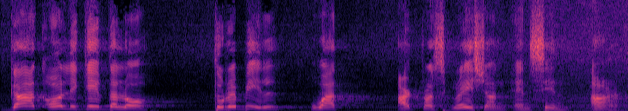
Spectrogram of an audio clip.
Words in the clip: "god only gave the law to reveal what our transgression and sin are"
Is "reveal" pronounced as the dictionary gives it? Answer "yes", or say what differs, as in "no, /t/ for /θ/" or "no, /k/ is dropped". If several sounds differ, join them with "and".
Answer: no, /b/ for /v/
